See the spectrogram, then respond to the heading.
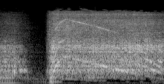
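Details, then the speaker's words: DeWalt DW321 saw after gearbox repair (previously wouldn't cut and clicked loudly, likely a flat spot under a bracket): motor spins up to a steady high buzz with even blade chatter, no clicking or knocking; runs normally. "so now it sounds like it should there's no weird noises"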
